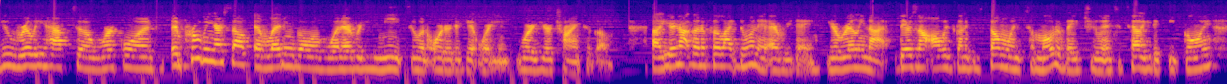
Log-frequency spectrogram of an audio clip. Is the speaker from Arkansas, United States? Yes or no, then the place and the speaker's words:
no; Miami, Florida, United States; I am born and raised in the county of Dade, Miami, Florida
